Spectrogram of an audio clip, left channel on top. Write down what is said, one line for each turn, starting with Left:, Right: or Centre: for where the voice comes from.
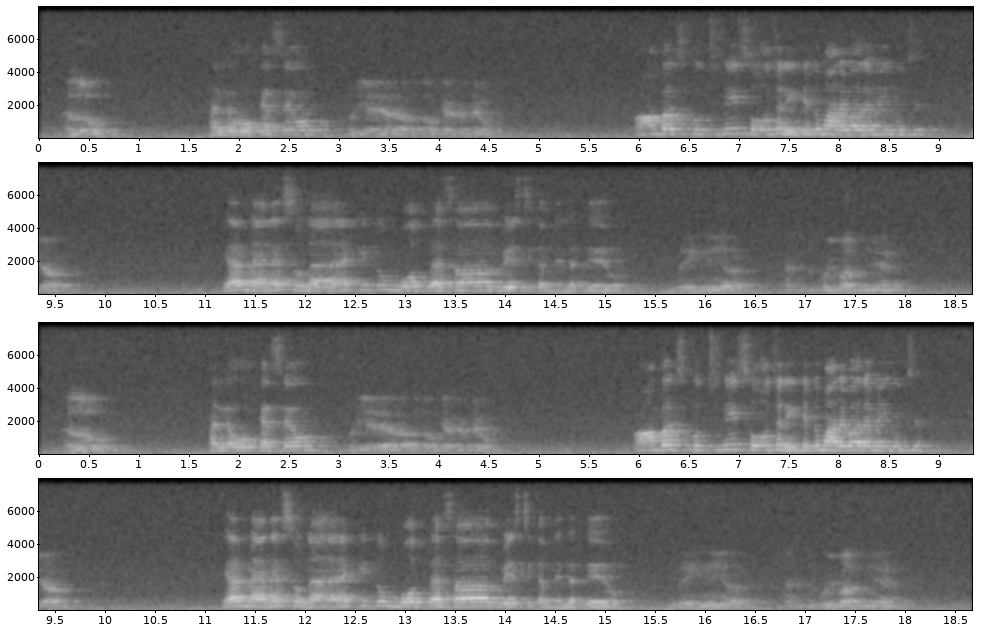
Centre: Hello
Right: Hello कैसे हो
Centre: बढ़िया यार आप बताओ क्या कर रहे हो
Right: हाँ बस कुछ नहीं सोच रही थी तुम्हारे बारे में ही कुछ
Centre: क्या
Right: यार मैंने सुना है कि तुम बहुत पैसा वेस्ट करने लग गए हो
Centre: नहीं नहीं यार ऐसी तो कोई बात नहीं है यार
